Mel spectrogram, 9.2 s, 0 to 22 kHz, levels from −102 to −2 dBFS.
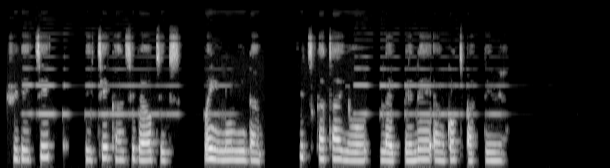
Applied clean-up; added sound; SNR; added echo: neural mask model RNNoise.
